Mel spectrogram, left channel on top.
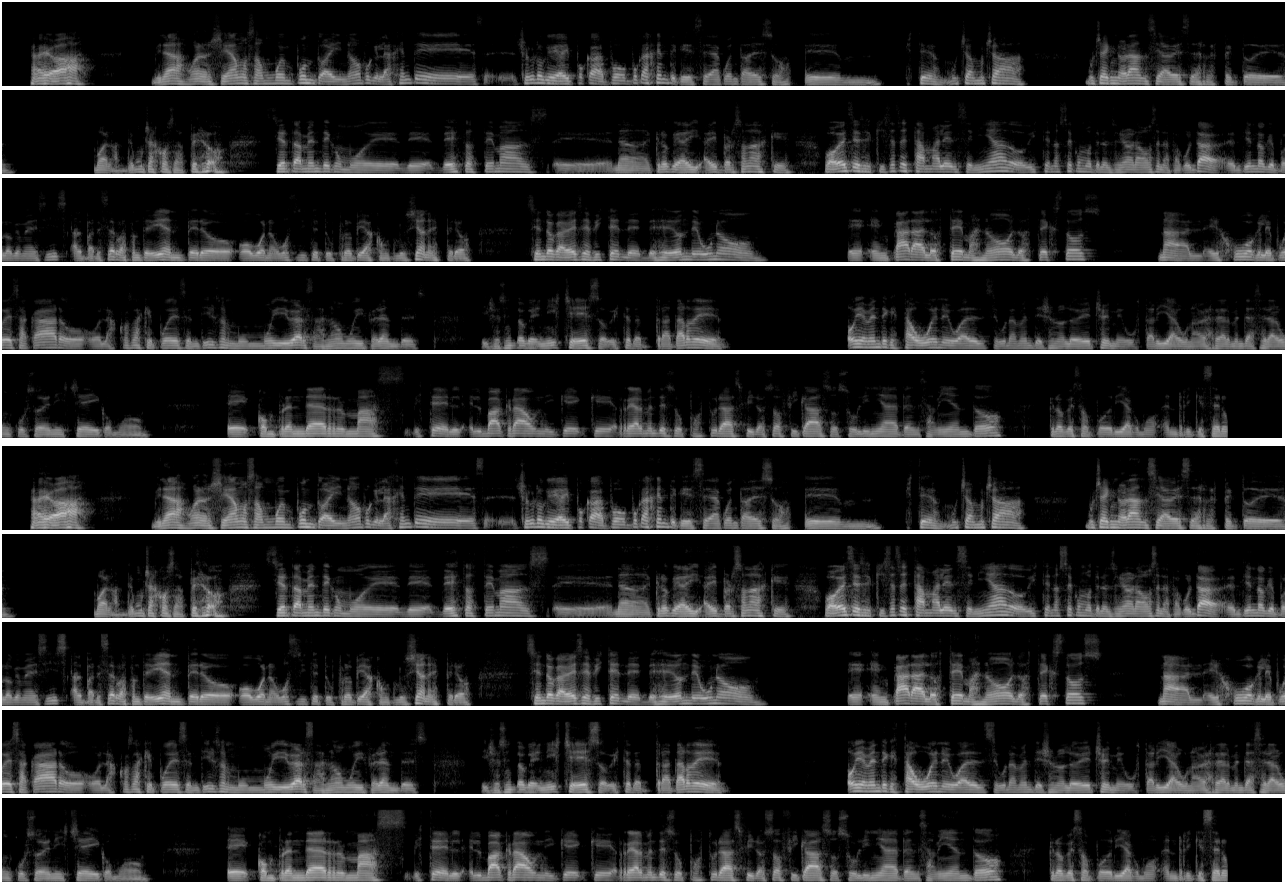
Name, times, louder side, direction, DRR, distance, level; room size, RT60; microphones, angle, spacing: voice 1, 0.3-0.9 1.5-8.8 9.2-10.2 10.8-12.9 13.7-30.3 30.9-33.3 34.1-36.6 37.2-42.6 43.3-45.8 46.9-52.8 53.6-61.3 61.8-63.6, right 3 dB, 25° right, 0.6 m, -29 dB
head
